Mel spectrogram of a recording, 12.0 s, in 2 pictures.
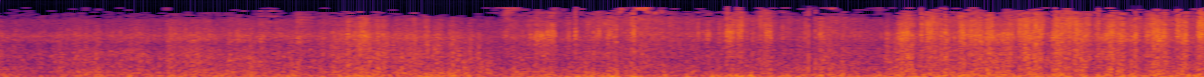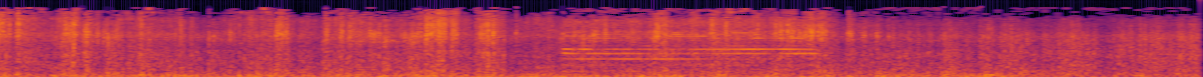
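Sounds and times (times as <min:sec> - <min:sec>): train rumbling at speed: 0:00.0 - 0:12.0
wind buffeting microphone: 0:00.0 - 0:12.0
train horn: 0:08.8 - 0:10.3.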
